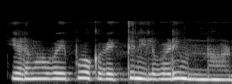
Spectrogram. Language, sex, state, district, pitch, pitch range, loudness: Telugu, female, Telangana, Hyderabad, 260 Hz, 240-270 Hz, -12 LUFS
